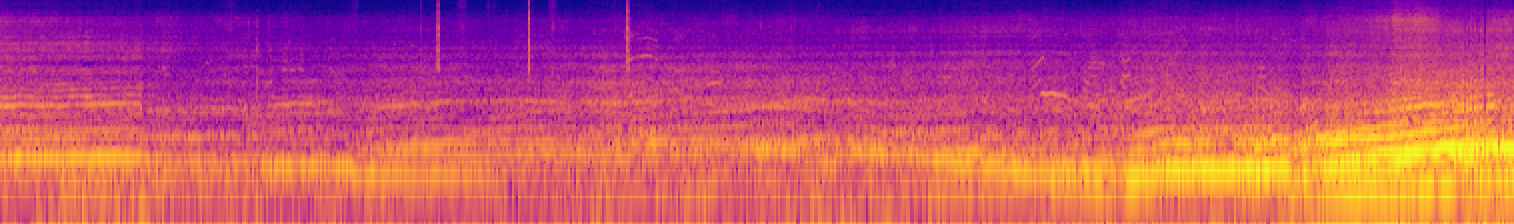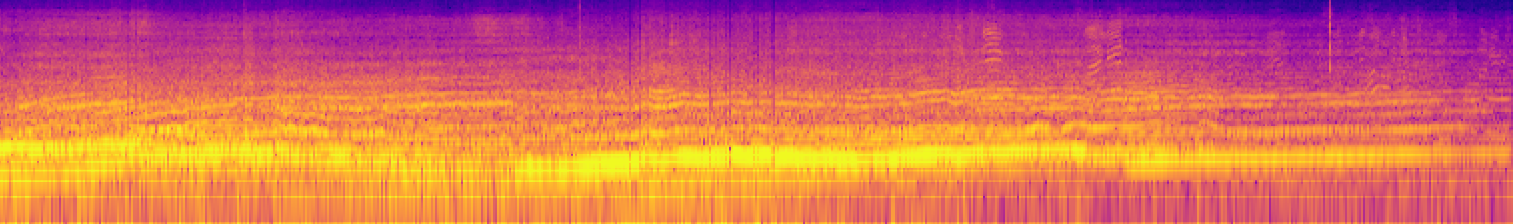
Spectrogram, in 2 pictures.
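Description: Several autocross cars racing on a dirt track, their engines revving up and dropping back through gear changes, with several engine notes overlapping. The sound swells to its loudest about halfway through as the cars pass close, then falls away near the end.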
